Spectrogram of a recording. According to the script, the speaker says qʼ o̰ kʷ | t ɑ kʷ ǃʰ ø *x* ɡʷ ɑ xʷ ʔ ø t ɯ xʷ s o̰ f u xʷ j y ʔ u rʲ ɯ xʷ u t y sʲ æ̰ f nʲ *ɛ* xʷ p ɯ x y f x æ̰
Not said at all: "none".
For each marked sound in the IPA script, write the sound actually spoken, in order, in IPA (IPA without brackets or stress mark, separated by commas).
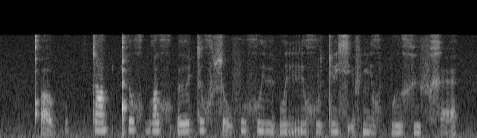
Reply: xʷ, e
